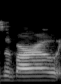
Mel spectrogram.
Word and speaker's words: Zavaro: You can either friend me on my personal page or you can follow me on my professional page, Jaclyn Zavaro Intuitive Guide. And I'll just spell my last name for you guys. It's spelled Zavaro.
